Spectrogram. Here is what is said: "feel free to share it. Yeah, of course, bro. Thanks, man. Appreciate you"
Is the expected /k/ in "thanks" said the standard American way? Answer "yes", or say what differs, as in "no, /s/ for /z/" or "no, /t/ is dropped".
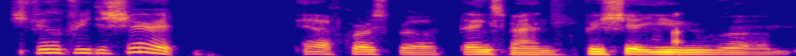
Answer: yes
